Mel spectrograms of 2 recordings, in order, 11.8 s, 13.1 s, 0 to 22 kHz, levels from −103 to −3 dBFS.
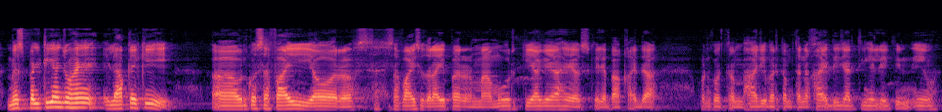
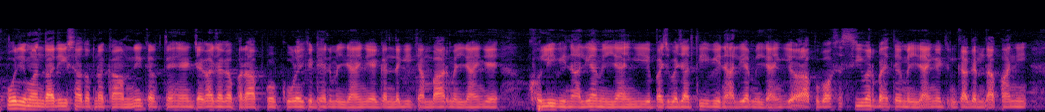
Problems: background sounds at intervals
